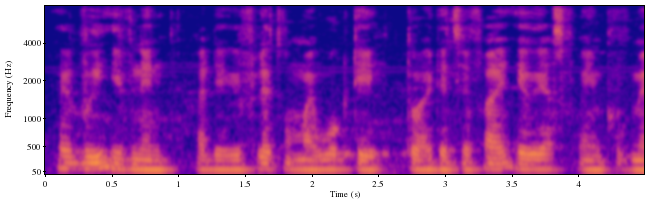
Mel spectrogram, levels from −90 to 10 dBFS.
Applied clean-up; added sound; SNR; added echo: none; none; none; none.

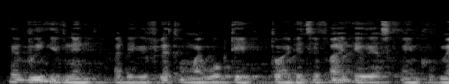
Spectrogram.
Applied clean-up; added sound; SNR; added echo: none; none; none; reverberation time 0.5 s.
